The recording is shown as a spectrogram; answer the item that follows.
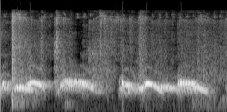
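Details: Leopard-type spotted dove calling loudly as it walks: about four husky, bending coo notes in quick succession, each with a soft knock at its start.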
